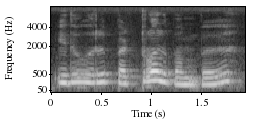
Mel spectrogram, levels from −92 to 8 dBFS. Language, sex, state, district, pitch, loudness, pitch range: Tamil, female, Tamil Nadu, Kanyakumari, 245 Hz, -16 LUFS, 210-265 Hz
